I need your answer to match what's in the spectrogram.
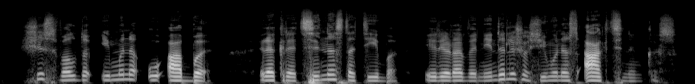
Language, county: Lithuanian, Kaunas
